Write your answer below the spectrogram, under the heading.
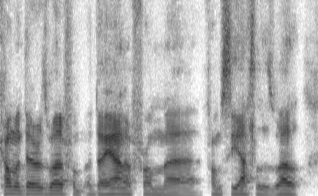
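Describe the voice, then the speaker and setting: A man with an Irish accent speaks in fairly even intonation. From Ireland. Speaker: livestream music show host. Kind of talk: casual chat. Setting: livestream video call.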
